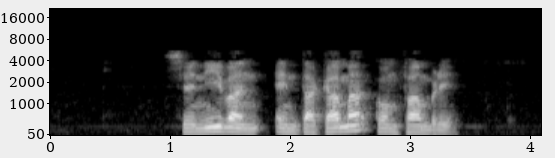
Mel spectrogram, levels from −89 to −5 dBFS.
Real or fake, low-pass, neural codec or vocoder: real; 5.4 kHz; none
